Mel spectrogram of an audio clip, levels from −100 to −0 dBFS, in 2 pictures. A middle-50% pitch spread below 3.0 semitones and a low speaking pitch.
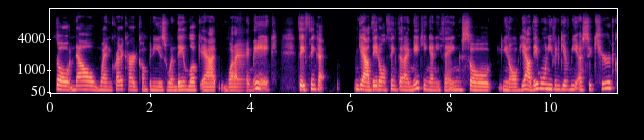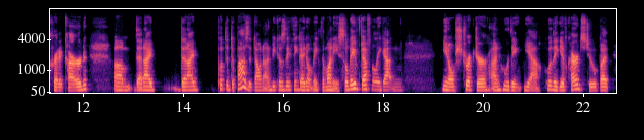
No: narrow, 2.6 semitones; medium, 165 Hz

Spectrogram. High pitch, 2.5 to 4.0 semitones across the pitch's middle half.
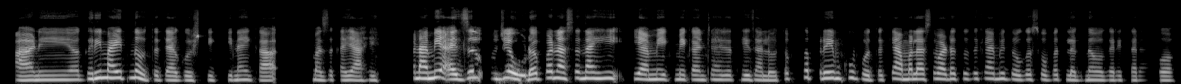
No: high, 225 Hz; average, 4.4 semitones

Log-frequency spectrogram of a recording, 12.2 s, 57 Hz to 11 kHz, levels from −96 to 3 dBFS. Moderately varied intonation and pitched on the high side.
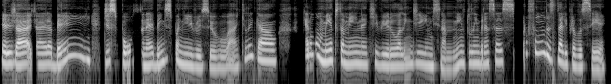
Yes: average, 4.5 semitones; high, 205 Hz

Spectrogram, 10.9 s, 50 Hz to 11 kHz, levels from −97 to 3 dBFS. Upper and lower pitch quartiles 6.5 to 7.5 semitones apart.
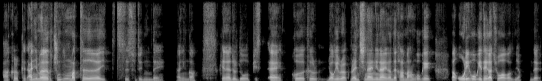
Yes: wide, 7.1 semitones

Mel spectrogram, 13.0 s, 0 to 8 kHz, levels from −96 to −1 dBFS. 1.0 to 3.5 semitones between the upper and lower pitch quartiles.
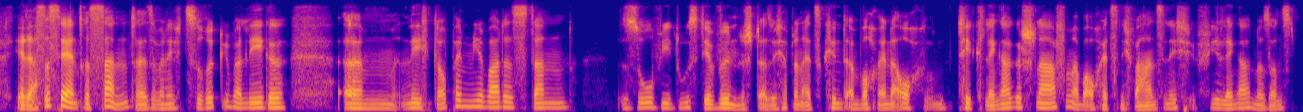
Yes: average, 2.8 semitones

